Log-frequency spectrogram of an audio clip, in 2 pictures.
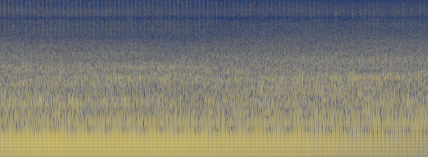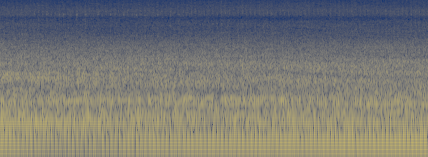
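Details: Abused Craftsman lawn mower after carburetor cleaning: the small single-cylinder engine holds a steady, even drone at constant speed with no surging, sputtering or misses.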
